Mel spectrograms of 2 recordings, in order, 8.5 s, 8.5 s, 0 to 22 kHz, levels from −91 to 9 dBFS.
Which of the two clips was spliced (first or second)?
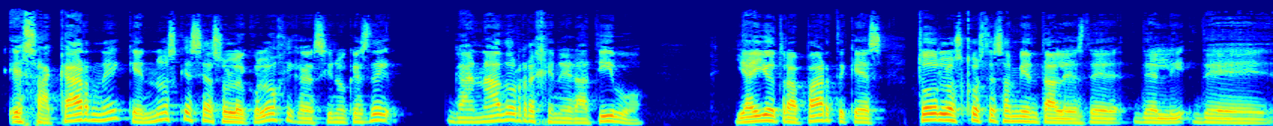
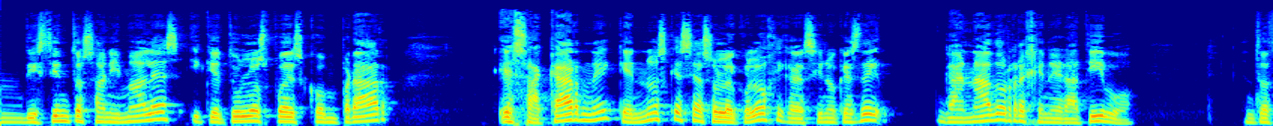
first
